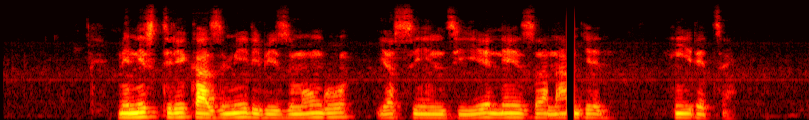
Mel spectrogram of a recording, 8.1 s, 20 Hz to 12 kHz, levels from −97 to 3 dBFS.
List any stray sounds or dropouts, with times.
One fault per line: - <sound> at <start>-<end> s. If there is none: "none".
- dropout at 5.7-5.7 s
